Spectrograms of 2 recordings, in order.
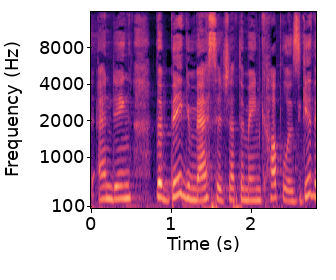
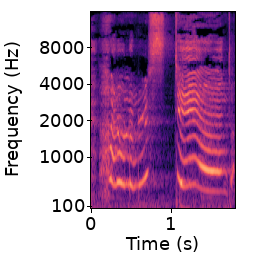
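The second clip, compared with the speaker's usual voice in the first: high, slow wail; mock cry; 12 semitones higher, slower than usual. Reading the heroine's grief, mock-crying high and slow. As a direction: wail it like a hammed-up sob. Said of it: "I cried".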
